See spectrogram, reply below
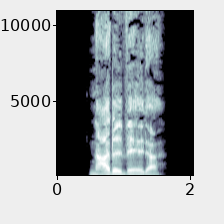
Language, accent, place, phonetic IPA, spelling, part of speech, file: German, Germany, Berlin, [ˈnaːdl̩ˌvɛldɐ], Nadelwälder, noun, De-Nadelwälder.ogg
- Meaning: nominative/accusative/genitive plural of Nadelwald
